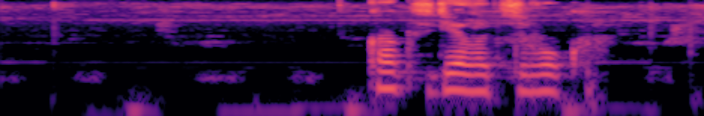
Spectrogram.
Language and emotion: Russian, neutral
